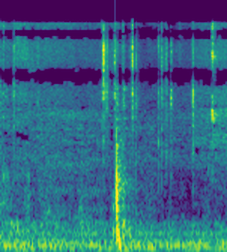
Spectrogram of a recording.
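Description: Plastic twist fidget toy of linked curved segments (a Tangle-style toy) being handled and twisted, giving a few soft clicks, one sharper about a second in.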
